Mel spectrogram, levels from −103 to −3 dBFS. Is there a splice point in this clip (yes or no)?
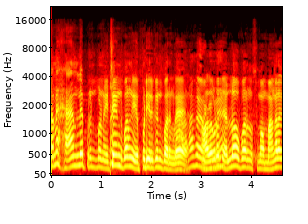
yes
